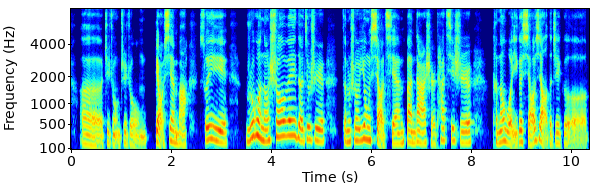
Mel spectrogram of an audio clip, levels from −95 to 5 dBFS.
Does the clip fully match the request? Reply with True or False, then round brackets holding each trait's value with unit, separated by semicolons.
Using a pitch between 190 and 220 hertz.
True (195 Hz)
